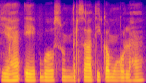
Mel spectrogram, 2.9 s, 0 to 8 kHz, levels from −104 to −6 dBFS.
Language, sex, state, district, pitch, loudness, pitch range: Hindi, male, Uttar Pradesh, Saharanpur, 115 Hz, -20 LUFS, 115-120 Hz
